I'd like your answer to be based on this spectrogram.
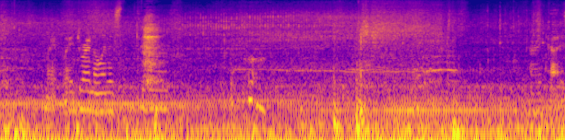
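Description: A car drives along, heard from inside the cabin: a steady low engine and road rumble, with a window motor whirring briefly. Excited voices talk over it throughout.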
